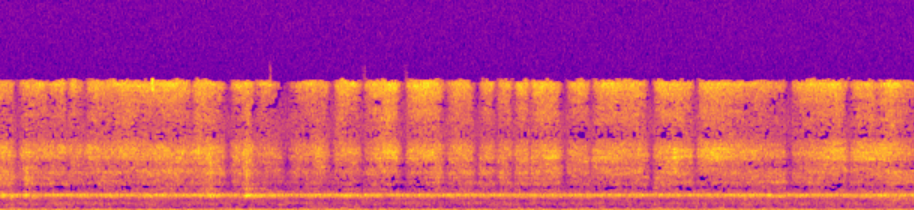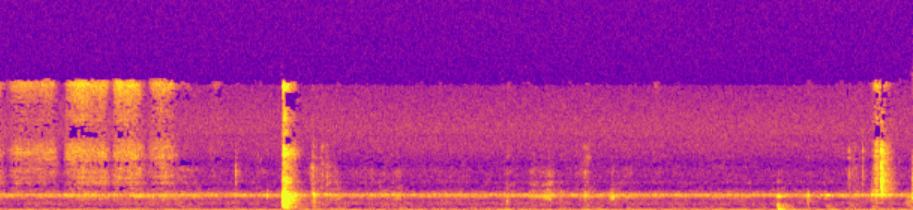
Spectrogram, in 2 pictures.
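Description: Very quiet room tone with a faint steady high hum, broken by a single sharp click about twelve seconds in and a softer one near the end.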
